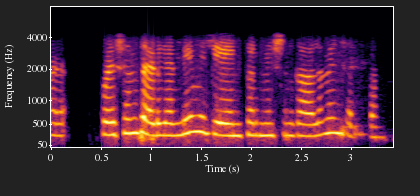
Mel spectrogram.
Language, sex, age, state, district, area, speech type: Telugu, female, 18-30, Telangana, Karimnagar, urban, conversation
